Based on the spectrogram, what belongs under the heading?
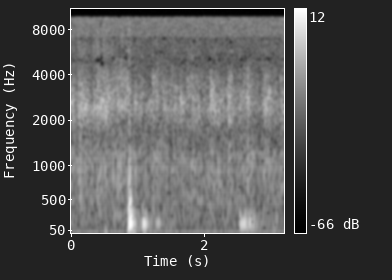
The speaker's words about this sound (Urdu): میرا یسوع جی اٹھا ہے, آپ کا یسوع جی اٹھا ہے. آئیں یسوع کے لیے تالیاں بجائیں.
